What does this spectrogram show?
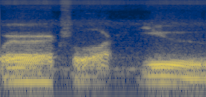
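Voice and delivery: very deep, rough, croaky frog voice. Role-playing a character who offers someone work, in a froggy voice. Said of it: "I'm trying to do this with a froggy voice".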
